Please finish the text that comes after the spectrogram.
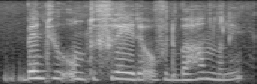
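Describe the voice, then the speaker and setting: An actress playing a young, serious, conscientious doctor in a radio drama, speaking carefully and hesitantly. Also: female voice, fairly high pitch, fairly even intonation, fast, darkish tone, slight background noise, close to an everyday voice. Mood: careful, probing. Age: young adult. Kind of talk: 1980s Dutch radio drama acting.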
